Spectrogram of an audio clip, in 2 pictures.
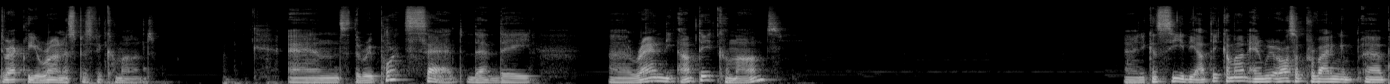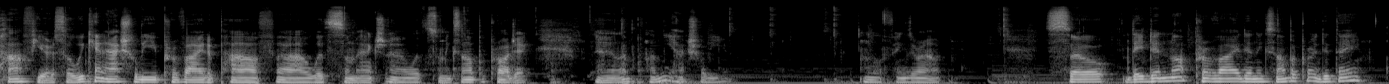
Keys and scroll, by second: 1.8 ctrl+Left, 2.2 ctrl+Left, 2.7 ctrl+Left, 11.0 ctrl+Right, 18.8 ctrl+Left, 19.4 ctrl+Left, 20.1 ctrl+Up.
